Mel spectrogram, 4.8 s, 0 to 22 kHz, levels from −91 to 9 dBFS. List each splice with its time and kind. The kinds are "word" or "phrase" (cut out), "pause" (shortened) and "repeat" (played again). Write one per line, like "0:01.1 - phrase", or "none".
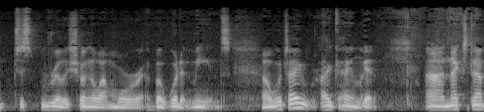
0:02.6 - word
0:03.6 - phrase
